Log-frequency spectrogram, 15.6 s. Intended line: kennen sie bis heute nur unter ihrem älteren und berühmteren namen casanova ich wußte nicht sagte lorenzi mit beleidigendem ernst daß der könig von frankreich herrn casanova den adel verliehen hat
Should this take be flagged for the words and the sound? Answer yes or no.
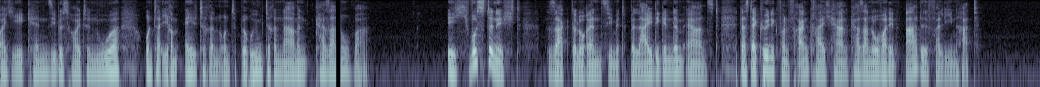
yes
